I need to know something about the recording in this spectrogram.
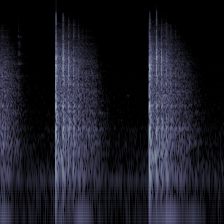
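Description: Buzz strokes on a rubber drum practice pad laid over a snare drum: a wooden drumstick is pressed into the pad so it bounces many times quickly. Each stroke is a sharp hit followed by a fading buzz of about half a second. Two strokes, about a second apart, follow the dying tail of an earlier one.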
